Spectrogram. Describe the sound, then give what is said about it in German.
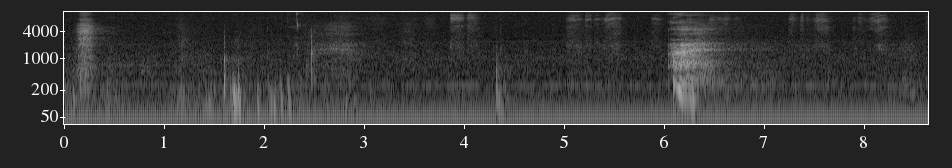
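Writing something down, with faint scratchy strokes in scattered irregular bursts over a quiet background and one louder breathy burst midway. “ich schreibe es jetzt einmal so, perfekt.”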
